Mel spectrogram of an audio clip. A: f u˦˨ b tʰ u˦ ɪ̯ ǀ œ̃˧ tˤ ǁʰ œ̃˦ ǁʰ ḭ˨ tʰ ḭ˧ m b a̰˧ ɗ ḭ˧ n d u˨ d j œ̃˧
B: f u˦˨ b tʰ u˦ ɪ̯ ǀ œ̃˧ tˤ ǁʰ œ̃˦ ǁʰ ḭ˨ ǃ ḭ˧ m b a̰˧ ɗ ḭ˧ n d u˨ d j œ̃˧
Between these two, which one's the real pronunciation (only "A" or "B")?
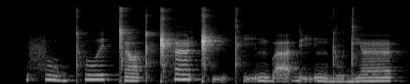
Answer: A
